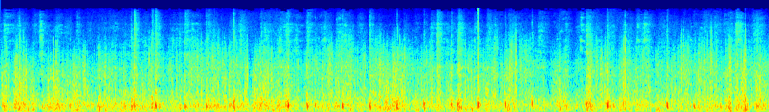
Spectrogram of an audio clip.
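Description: LMS Hughes Crab steam locomotive hauling a train at speed, heard from an open carriage window: a running mix of its exhaust beats and the coaches' wheels clattering over the rails, with rapid, uneven knocks several times a second.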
